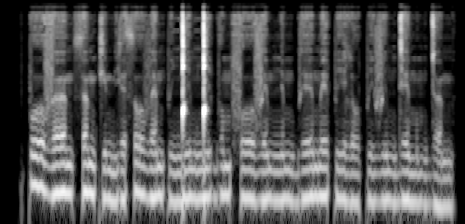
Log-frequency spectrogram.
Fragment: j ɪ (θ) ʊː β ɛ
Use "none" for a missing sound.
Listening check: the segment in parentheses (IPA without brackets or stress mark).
θ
